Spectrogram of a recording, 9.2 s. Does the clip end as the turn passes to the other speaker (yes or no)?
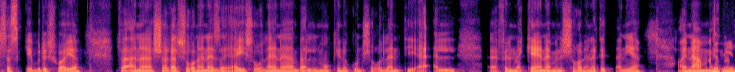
no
